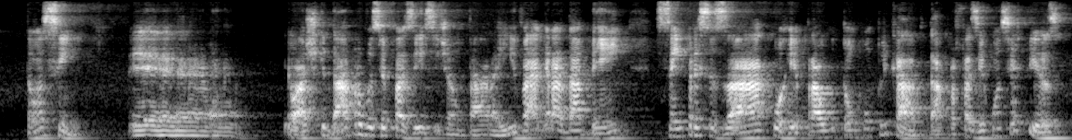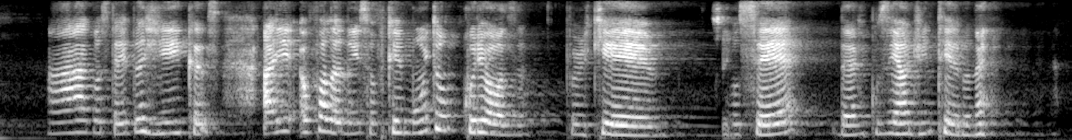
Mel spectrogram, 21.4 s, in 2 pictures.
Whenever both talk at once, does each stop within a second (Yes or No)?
Yes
